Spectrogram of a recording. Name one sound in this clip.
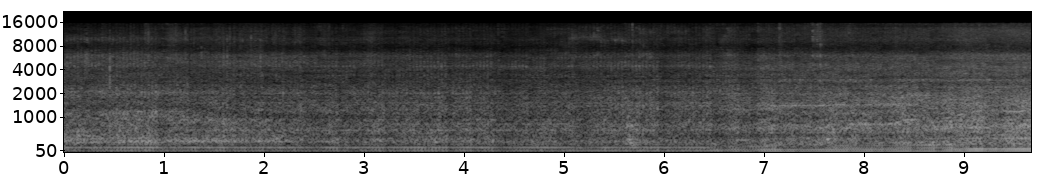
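A wooden shed scrapes and drags across gravel.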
